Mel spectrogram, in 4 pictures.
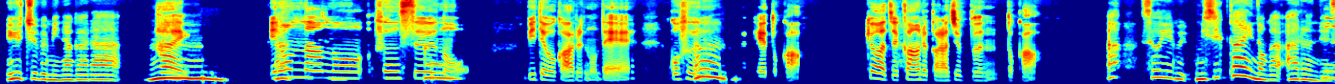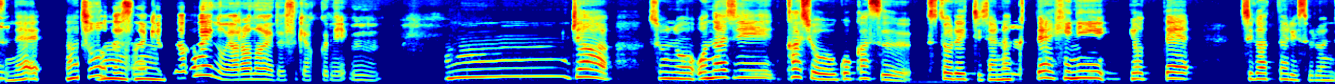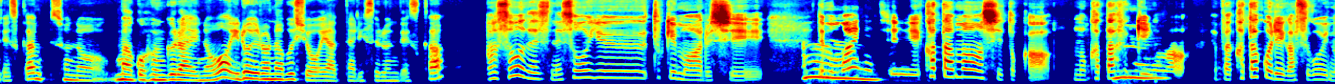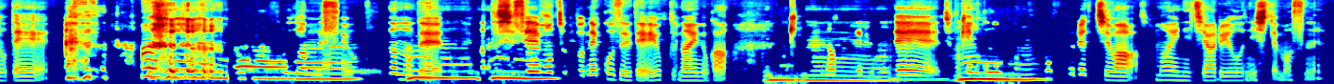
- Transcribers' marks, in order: distorted speech; static; other background noise; chuckle; giggle; unintelligible speech
- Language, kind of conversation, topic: Japanese, podcast, 朝は普段どのように過ごしていますか？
